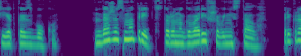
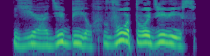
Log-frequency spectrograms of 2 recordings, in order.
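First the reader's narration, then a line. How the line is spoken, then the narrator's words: Angry hiss. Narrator (Russian): Злобно зашипела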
